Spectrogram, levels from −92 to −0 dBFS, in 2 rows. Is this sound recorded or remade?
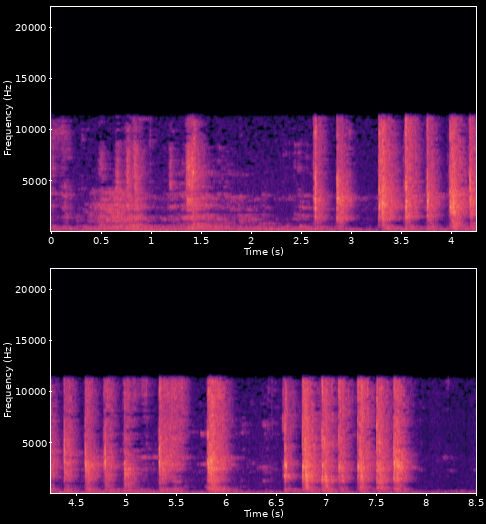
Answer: recorded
